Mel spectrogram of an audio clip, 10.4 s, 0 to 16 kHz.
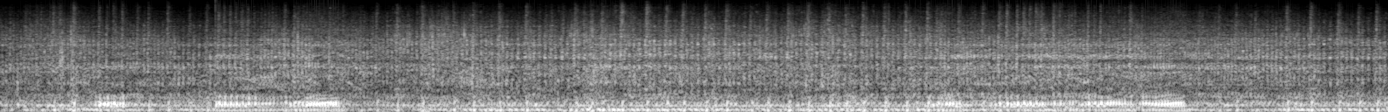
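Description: A 2021 Gas Gas EC300 two-stroke dirt bike is ridden along a trail, its engine steady and close with rising and falling throttle swells and mechanical clatter, no voices.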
